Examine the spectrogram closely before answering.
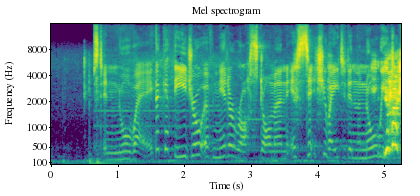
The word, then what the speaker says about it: Nidarosdomen: The cathedral of Nidarosdomen is situated in the Norwegian city of Trondheim. You actually said it right!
